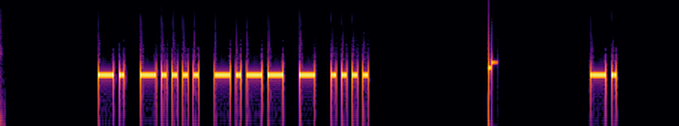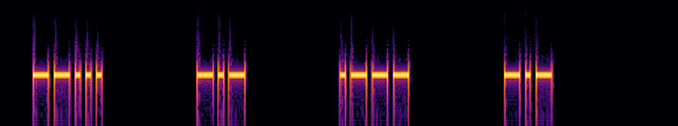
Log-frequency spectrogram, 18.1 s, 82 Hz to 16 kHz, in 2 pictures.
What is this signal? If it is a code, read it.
Morse code, heard as a keyed tone, about 17 wpm, spaced as for 9 wpm, 700 Hz. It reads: N6YTH N7KJK
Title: USA Call Signs - 5 Characters - 6x Character Spacing - 17wpm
